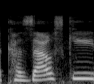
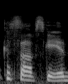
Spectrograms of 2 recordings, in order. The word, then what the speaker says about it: Kosowski: It's Kosowski. The W is pronounced like an F.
